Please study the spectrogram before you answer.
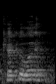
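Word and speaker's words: Kekulé: know how to pronounce is it kekule yeah yeah kekule what do you do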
